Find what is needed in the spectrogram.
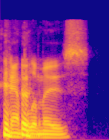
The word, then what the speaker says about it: pamplemousse: You're calling it pampoosie, but I would say it's pamplemousse.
